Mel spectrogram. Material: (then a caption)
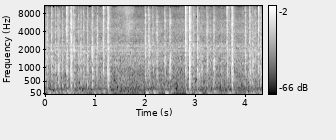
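Plastic. Fingertips of both hands type rapidly on a full-size gray, cream and orange SHIPADOO K600 wired USB plastic keyboard with a hollow plastic housing, resting on a desk mat. The result is a quick run of sharp, bright plastic key clicks with short dull thuds underneath, broken by a brief pause near the middle.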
